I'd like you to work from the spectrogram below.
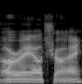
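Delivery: ordinary delivery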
